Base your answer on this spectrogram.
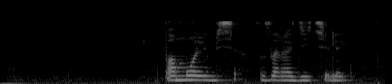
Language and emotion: Russian, neutral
